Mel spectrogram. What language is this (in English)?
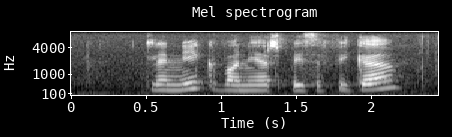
Afrikaans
